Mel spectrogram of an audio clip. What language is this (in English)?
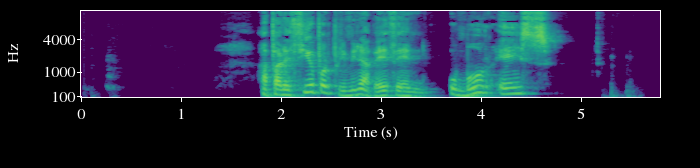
Spanish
